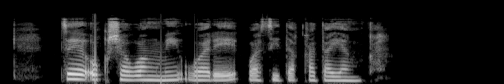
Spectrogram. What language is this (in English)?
Corongo Ancash Quechua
